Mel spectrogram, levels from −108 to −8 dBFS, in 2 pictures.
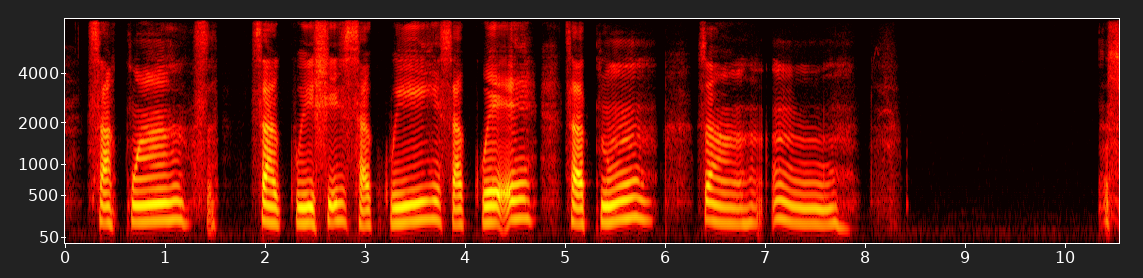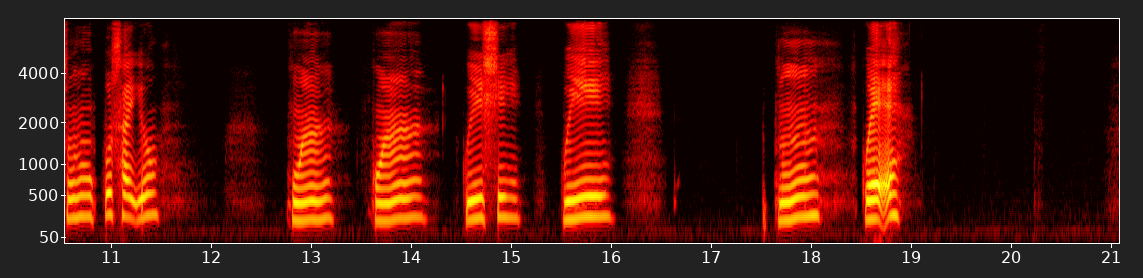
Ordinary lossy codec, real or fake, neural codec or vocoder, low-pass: none; real; none; none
